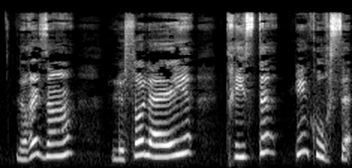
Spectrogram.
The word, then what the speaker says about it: raisin: Nana S se prononce Z. L'homme le bakrim qui entre S. Le raisin, le soleil, triste.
